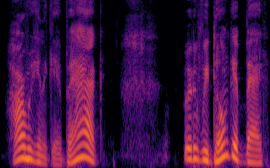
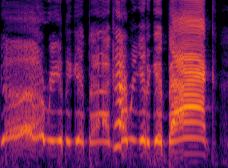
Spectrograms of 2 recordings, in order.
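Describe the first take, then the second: First: Mild, rising anxious question; worried. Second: High panicked mock scream, getting louder; scared screaming. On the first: Retold or imitated. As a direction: ask it with creeping worry. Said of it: "getting a little fucking worried". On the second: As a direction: scream it like a terrified kid. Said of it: "I'm scared".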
